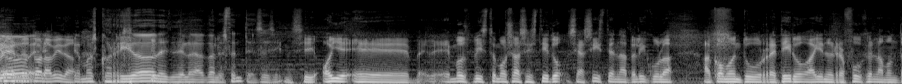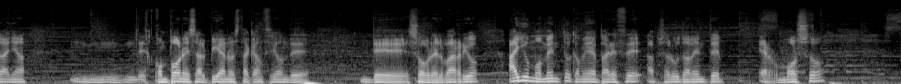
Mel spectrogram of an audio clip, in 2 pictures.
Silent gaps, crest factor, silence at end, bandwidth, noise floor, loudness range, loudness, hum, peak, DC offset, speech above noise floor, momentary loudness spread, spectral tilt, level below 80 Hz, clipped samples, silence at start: none; 14 dB; 0 s; 14.5 kHz; -38 dBFS; 2 LU; -19 LUFS; none; -4 dBFS; under 0.1%; 20 dB; 10 LU; -6.5 dB/octave; -32 dBFS; under 0.1%; 0 s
